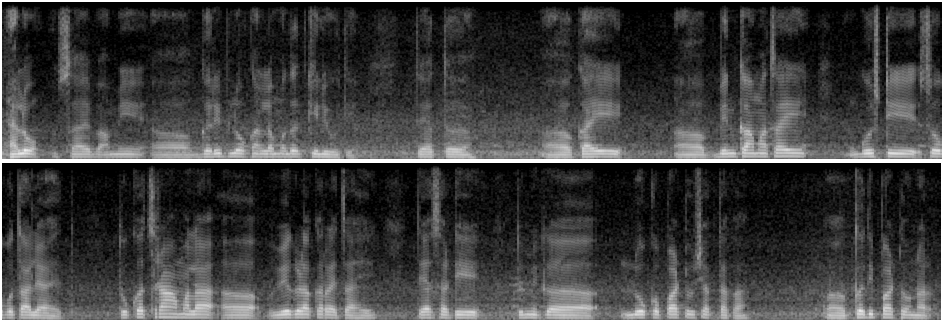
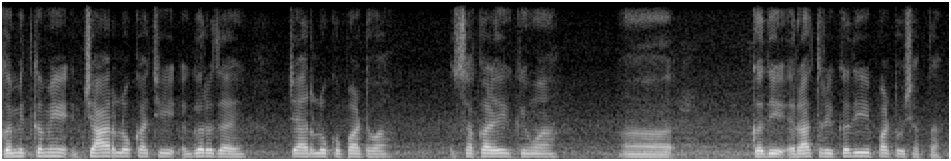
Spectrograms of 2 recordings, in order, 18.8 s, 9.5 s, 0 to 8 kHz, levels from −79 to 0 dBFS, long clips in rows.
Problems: none marked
